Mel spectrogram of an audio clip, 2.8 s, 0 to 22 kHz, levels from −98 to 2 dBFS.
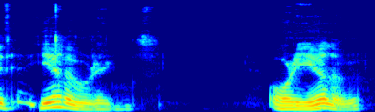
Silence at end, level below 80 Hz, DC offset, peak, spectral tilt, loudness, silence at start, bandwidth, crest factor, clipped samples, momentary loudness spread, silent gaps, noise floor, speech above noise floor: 0.1 s; -84 dBFS; under 0.1%; -16 dBFS; -8 dB/octave; -31 LUFS; 0 s; 19 kHz; 16 dB; under 0.1%; 14 LU; none; under -90 dBFS; over 58 dB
